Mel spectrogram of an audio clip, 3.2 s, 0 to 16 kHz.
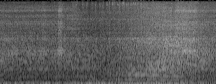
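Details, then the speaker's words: Maruti WagonR CNG revved: a lumpy, stumbling engine that shakes and lacks pickup, with the MIL on and misfire codes P0300, P0302 and P0303. "चालू कर, चालू करो, race कर। देख सकते हैं आप गाड़ी कैसे हिल रही है, इंजन हिल रहा है।"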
